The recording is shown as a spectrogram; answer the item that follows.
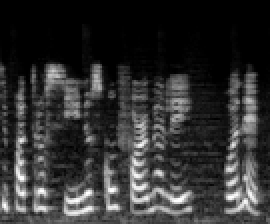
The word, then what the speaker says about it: Rouanet: que nesse mesmo ano houve um corte de, de dinheiro para a lei Juanu. é Rouanet ou Juanu? Eu tô falando certo? Rouanet. – Rouanet, é, certo? Isso.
